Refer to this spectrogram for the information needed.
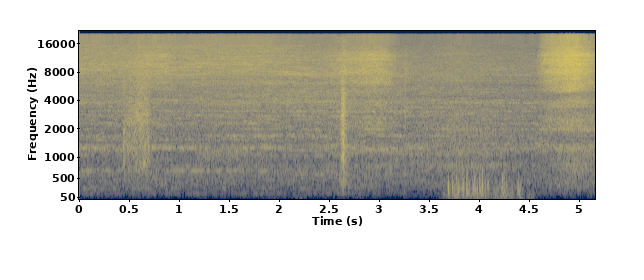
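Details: Oil-fired boiler being refilled after a no-hot-water and leaking repair, purging via the high vent: soft hissing spurts of escaping air with a few gurgling bursts as water fills; normal purge.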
